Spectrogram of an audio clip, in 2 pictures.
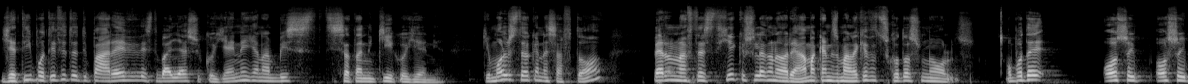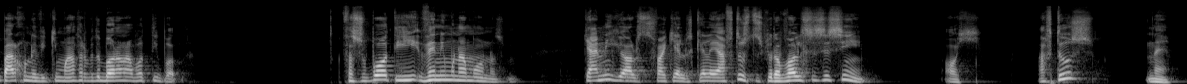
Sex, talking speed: male, 180 wpm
